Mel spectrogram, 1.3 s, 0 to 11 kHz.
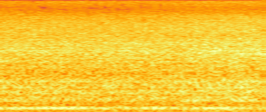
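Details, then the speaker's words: Chevrolet Gentra after an overheating repair with a new water pump: the radiator fan starts on first speed at 96 °C at idle without throttle, a smooth steady rush of air and low hum with no rattle, and coolant temperature drops 2 degrees. Normal operation, problem solved. "Ventilyator o'zi 2 gradus qaytyapti. Xudo xolasa Gentramizni muammosini hal qildik."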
